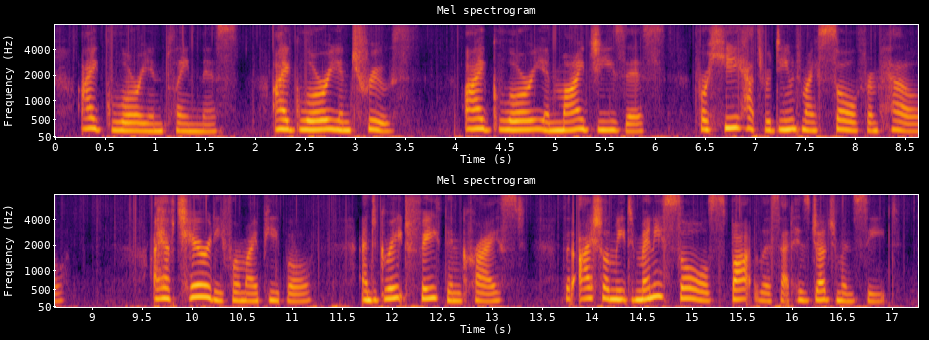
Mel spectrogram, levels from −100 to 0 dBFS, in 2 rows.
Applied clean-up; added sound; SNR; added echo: neural separator model SepFormer DNS4.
